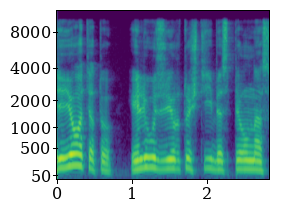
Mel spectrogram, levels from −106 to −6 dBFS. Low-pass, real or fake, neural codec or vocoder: 9.9 kHz; real; none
